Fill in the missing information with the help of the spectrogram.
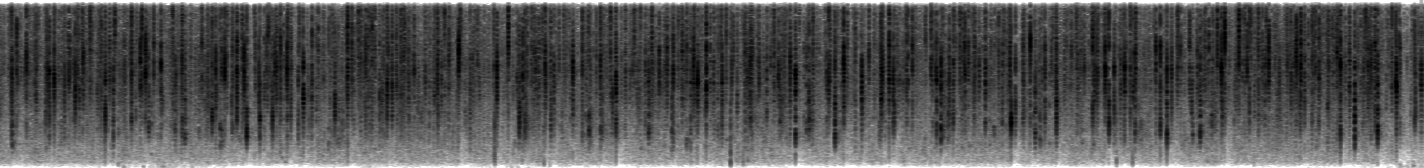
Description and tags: Rain Hitting Pavement
This was created by recording the sound of rain coming off of the corner of my house and hitting my pavement driveway. It was collecting in the corner of my roof, which is what made the sound louder and stronger than the sound of rain which was falling naturally.
raindrops, shower, pavement, wet, raining, downpour, rain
